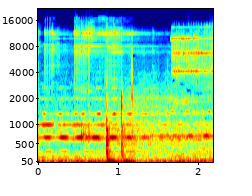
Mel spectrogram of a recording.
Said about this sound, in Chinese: 电话铃声响起，声音从外面传入房间内。打开房门，去寻找电话铃声的根源。这是一栋二层小楼的别墅，电话铃声来自楼下的客厅。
